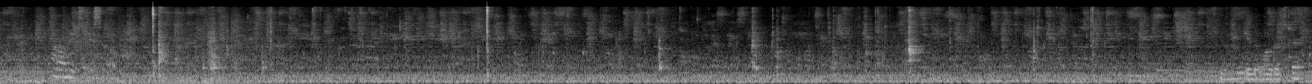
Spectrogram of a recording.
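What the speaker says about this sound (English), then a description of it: "give it one good stir" Spoon stirring a juice drink mixture in a cup, faint clinking and scraping under a steady background hum, with a few sharper taps against the cup.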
